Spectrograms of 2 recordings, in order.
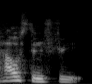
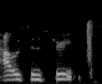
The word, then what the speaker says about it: Houston Street: It looks like Houston, but it's pronounced Houston. That's how the train says it.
